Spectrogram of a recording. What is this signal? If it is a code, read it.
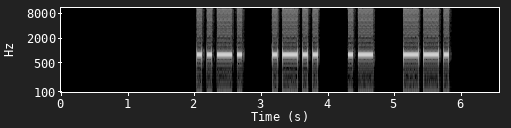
Morse code, heard as a keyed tone, about 16 wpm, spaced as for 11 wpm, 800 Hz. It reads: FLAG
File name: Prefixes / By First Letter / Fs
